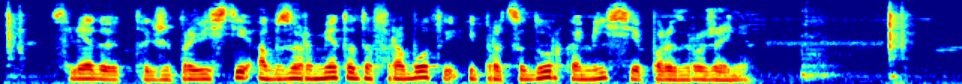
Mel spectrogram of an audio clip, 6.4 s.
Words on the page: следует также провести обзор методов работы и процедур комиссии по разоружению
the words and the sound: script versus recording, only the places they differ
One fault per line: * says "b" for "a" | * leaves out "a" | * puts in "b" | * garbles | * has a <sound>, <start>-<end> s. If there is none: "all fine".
* has a cough, 5.3-5.8 s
